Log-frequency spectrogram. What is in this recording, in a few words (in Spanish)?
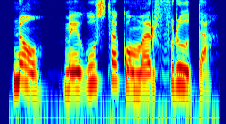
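no me gusta comer fruta, Spanish, female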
